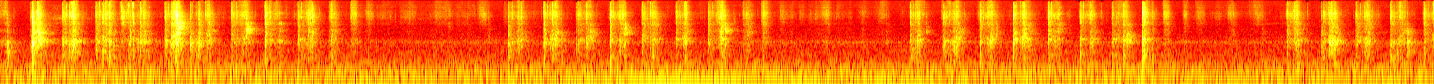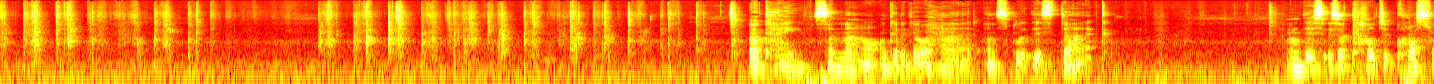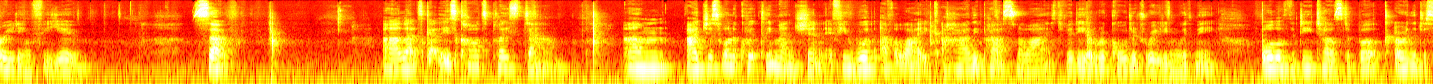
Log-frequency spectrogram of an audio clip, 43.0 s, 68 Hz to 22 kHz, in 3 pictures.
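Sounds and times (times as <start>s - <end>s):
cards being shuffled: 0.0s - 3.8s, 4.4s - 16.9s, 17.5s - 21.6s, 31.0s - 31.6s.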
